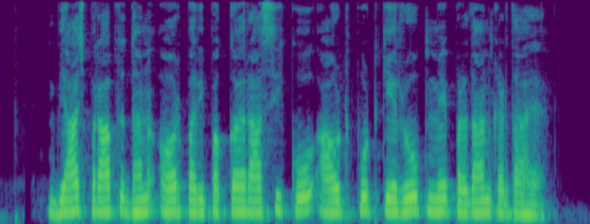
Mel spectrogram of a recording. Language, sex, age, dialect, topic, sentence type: Hindi, male, 18-24, Garhwali, banking, statement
